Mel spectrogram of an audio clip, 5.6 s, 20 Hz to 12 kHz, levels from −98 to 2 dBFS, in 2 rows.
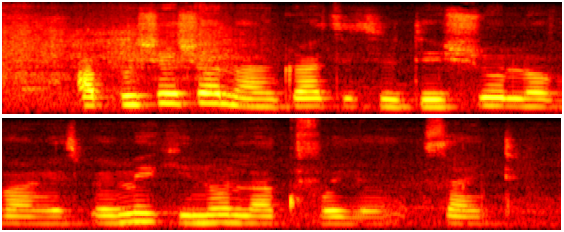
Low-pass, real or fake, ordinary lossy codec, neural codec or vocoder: none; real; none; none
